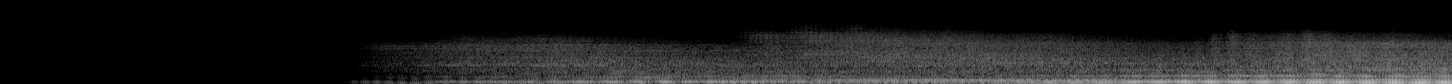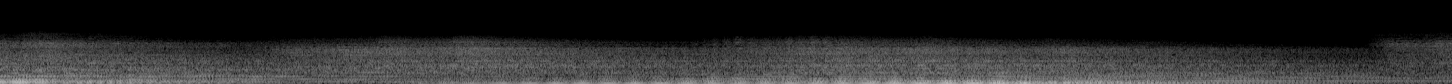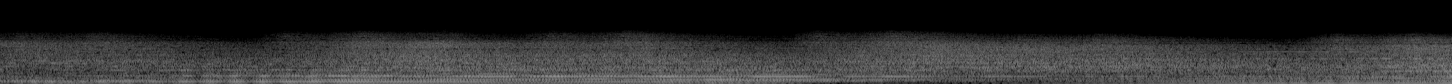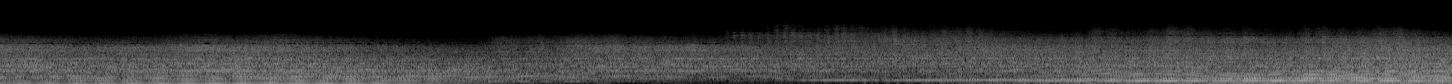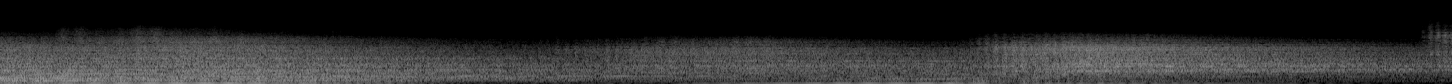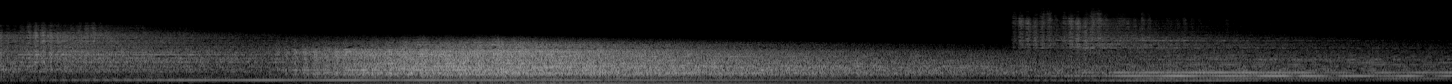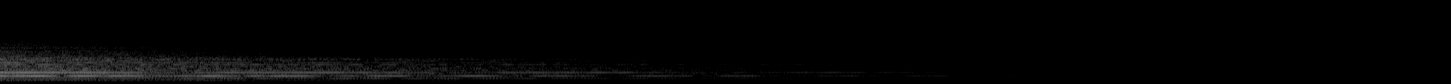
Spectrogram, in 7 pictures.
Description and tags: Stuttering sound made in Live just from home recordings of my hand scratching a microphone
